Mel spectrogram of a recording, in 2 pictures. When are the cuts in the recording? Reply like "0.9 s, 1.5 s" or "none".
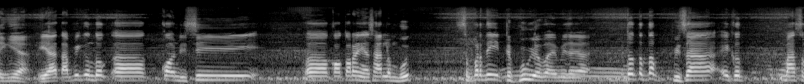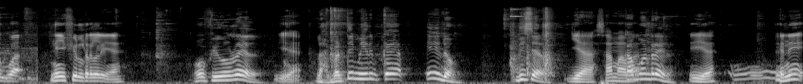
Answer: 8.4 s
